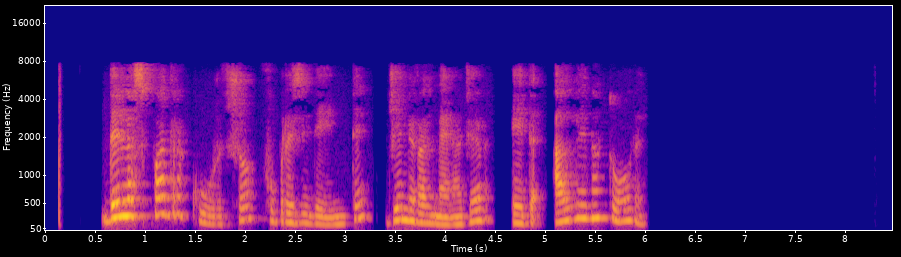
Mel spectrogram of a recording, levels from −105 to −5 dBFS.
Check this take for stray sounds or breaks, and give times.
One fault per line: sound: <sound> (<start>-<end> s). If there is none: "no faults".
no faults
